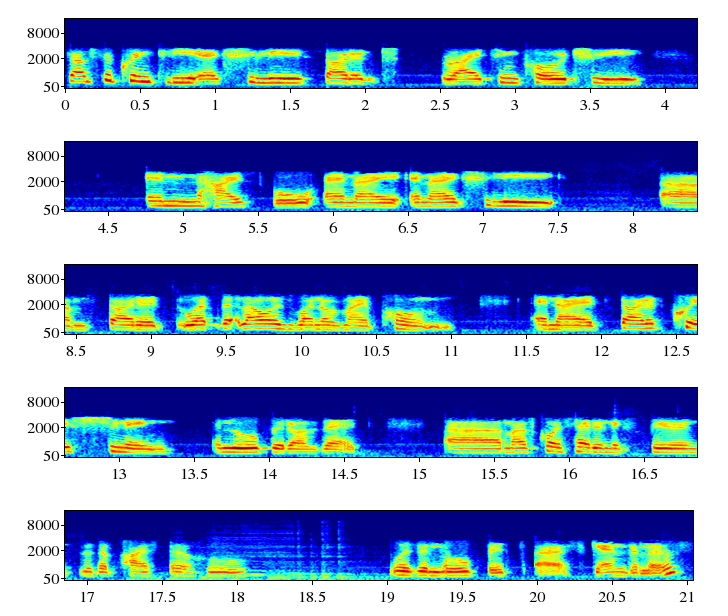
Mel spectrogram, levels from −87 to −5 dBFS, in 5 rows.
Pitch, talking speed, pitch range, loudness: 175 Hz, 135 wpm, 160-195 Hz, -18 LUFS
